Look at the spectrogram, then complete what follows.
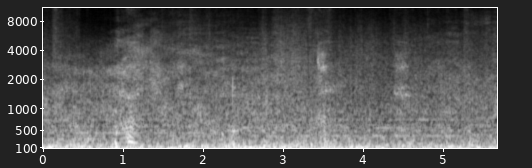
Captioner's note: grunt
